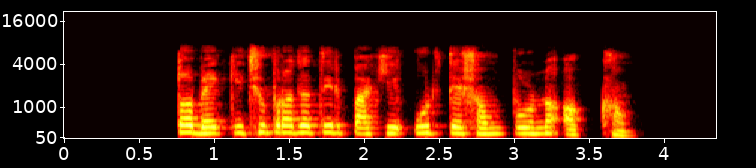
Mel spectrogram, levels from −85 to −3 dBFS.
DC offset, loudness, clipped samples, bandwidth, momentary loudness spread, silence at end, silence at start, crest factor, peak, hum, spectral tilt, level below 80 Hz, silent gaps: under 0.1%; -21 LUFS; under 0.1%; 7.4 kHz; 10 LU; 0.55 s; 0.75 s; 18 dB; -4 dBFS; none; -6.5 dB/octave; -62 dBFS; 3.52-3.57 s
